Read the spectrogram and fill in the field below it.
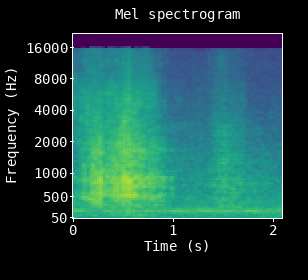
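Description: Liquid pours into a plastic container.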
